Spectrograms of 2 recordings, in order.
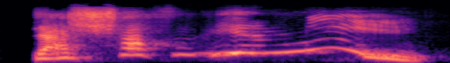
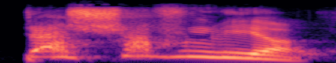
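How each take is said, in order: First: Much higher, puffing hopeless groan; panting despair. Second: Firm, louder, steady answer; confident reassurance. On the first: Exhausted man doubting they can ever finish, panting despair. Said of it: "schnaufte der Mann". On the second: Helper answers the exhausted man, firm confident reassurance. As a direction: reassure him they will manage. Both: Acted.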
